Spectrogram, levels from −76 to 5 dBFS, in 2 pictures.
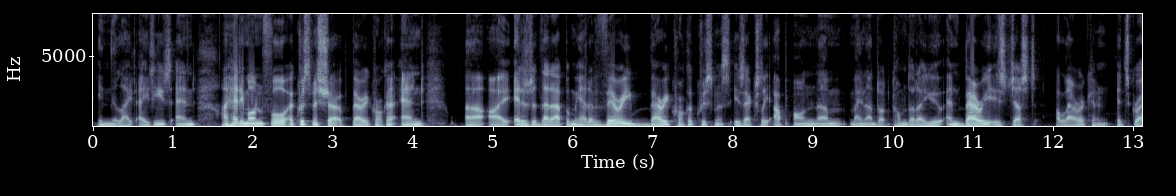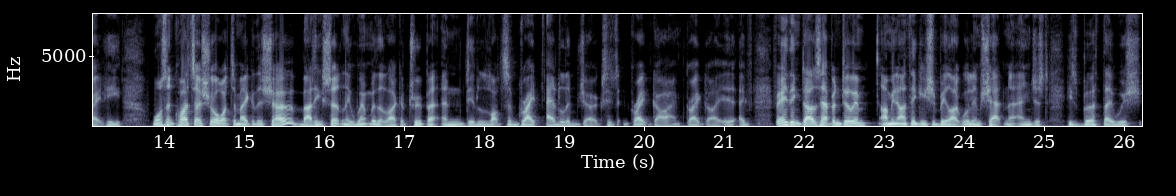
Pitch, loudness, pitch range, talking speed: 95 Hz, -18 LUFS, 85-115 Hz, 220 wpm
